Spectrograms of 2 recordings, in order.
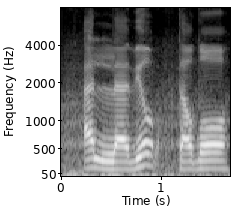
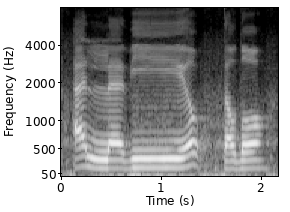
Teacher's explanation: bila ya harfu mat bertemu dengan huruf yang sukun, maka ya harfu mat tu dihilangkan harkatnya.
